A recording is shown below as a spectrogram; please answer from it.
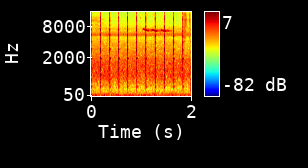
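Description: Drumsticks striking a rubber drum practice pad on a stand in a quick, even run of single strokes, about eight hits a second.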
